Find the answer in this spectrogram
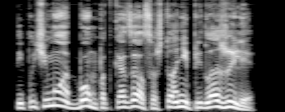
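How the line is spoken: Sharp question. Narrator (Russian): резко спросил Вячеслав

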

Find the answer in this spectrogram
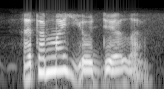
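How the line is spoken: Cold curt retort. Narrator (Russian): отрезал он холодно

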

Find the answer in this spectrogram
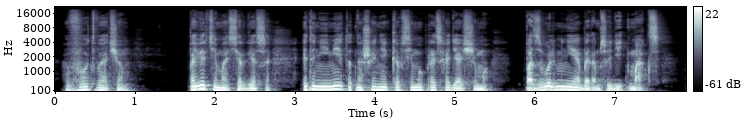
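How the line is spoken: Objecting. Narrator (Russian): возразил он

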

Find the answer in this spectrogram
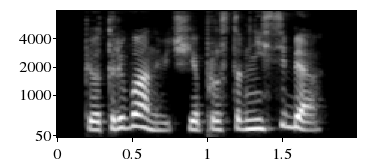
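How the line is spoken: Exclamation. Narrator (Russian): воскликнул Левашов

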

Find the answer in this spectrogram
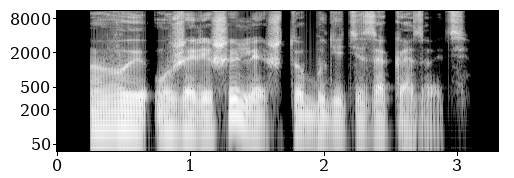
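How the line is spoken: Unruffled calm question. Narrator (Russian): Невозмутимым тоном спросил он

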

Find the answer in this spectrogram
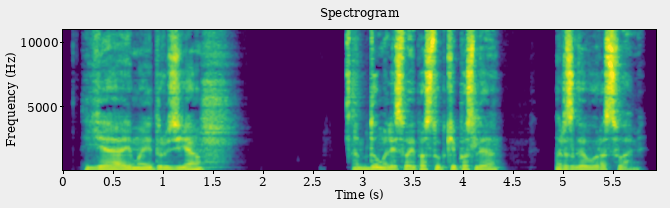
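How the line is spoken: Quiet. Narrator (Russian): негромко начала Родис

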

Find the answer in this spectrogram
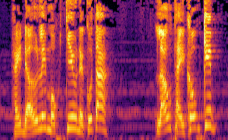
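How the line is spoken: Shouting. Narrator (Vietnamese): Linh hét lớn

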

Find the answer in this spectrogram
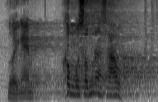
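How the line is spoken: Shocked yell. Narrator (Vietnamese): Tiêu Dật Vân trợn mắt há mồm hét lên

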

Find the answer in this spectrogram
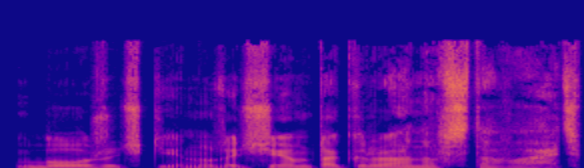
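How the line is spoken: Mumbling. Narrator (Russian): промямлила она

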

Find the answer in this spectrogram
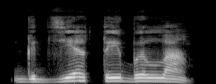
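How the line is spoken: Cold, slow, deliberate question. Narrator (Russian): Холодно, медленно цедя слова, чтобы придать им больше вес, спросил он

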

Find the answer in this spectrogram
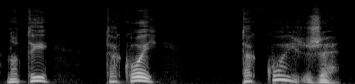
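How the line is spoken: Halting mumble. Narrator (Russian): пробормотала она, пытаясь подобрать слова

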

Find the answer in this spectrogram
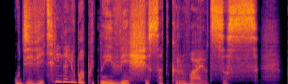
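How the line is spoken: Hissed into someone's ear. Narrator (Russian): прошипела Наталья Дмитриевна на ухо Анне Николаевне

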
